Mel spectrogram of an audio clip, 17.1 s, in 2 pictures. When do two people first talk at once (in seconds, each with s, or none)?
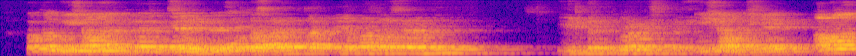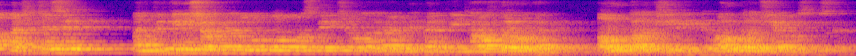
1.0 s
